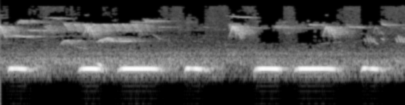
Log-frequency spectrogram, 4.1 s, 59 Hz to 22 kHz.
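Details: Low, even purring coos of European turtle doves, recorded in Wittlich in 2017, come in groups of three with a longer middle note, while faint higher bird calls sound in the background.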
